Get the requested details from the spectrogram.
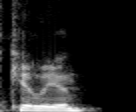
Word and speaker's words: Cillian: We all know it's pronounced Killian. You got to get it right.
